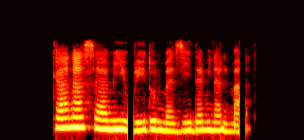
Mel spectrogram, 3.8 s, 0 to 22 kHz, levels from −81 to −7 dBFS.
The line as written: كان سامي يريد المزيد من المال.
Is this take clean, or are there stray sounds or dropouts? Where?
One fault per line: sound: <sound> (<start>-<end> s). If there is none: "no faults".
sound: dropout (1.6-1.7 s)
sound: dropout (3.0-3.1 s)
